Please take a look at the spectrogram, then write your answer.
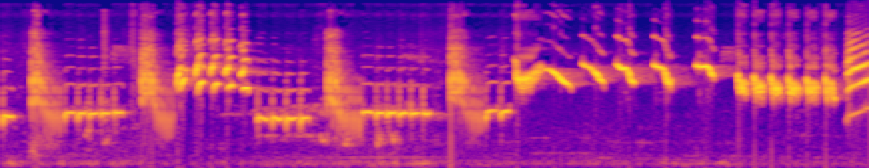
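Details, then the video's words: Energetic Asian pied starling song for luring and training young starlings; loud rasping notes break up runs of steady whistled pulses, followed by rising squeaky chirps repeated rapidly. "JALAK SUREN GACOR ‼️ MASTERAN DAN PANCINGAN BURUNG JALAK PALING AMPUH"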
